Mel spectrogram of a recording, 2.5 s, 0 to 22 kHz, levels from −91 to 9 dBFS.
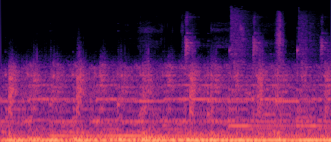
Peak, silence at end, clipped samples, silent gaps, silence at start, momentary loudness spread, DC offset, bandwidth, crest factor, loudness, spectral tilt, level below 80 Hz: -6 dBFS; 0 s; under 0.1%; none; 0 s; 2 LU; under 0.1%; 7.4 kHz; 10 dB; -18 LUFS; -7.5 dB/octave; -16 dBFS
